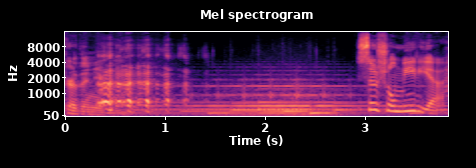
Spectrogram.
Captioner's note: laughs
